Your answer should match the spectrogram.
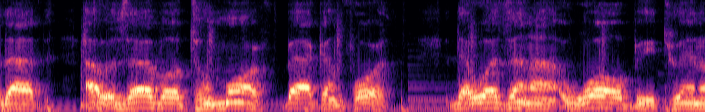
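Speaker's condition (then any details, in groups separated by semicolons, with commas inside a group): ALS; voice affected and fading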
